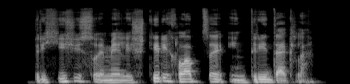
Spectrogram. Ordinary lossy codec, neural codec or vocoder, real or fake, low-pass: none; none; real; 14.4 kHz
